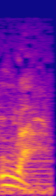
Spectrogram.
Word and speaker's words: oorah: No, the men's department of the Navy, the Marines, and I always say, oorah. – Oorah, then. – More emphasis on the ooh first symbol. Oorah.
